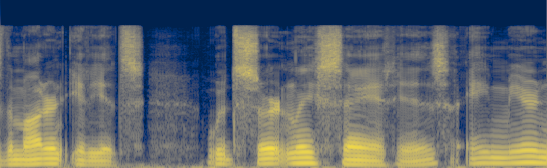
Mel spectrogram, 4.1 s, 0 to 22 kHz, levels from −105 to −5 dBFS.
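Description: At 0.82 s the pace suddenly drops and stays slow to the end: a time-stretched section running at about 0.685 times the original speed while the pitch holds steady. The likely cause is software lengthening the audio to fill a set duration by repeating short slices, which leaves the slowed stretch dragging. A slowed tape or wrong sample rate would drag the pitch down with the pace, and here it does not.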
